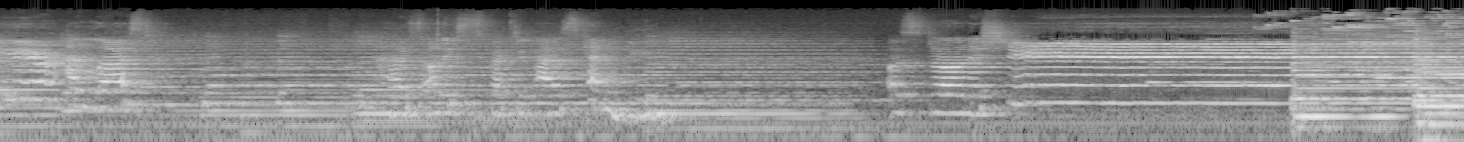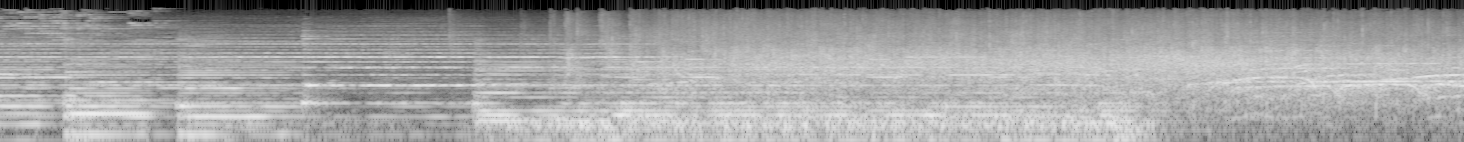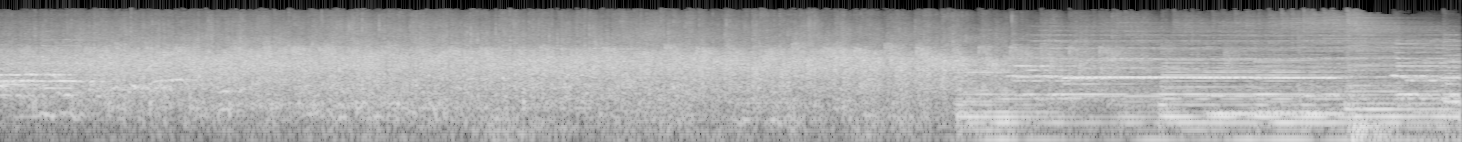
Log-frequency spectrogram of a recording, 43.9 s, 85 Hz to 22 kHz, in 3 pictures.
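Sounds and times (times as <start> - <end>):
instrumental music: 0.0 - 26.7, 38.6 - 43.9
audience applauding: 19.8 - 41.9
shouted cheers: 21.0 - 31.9.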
